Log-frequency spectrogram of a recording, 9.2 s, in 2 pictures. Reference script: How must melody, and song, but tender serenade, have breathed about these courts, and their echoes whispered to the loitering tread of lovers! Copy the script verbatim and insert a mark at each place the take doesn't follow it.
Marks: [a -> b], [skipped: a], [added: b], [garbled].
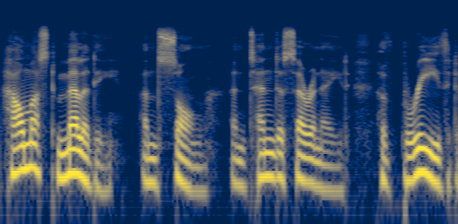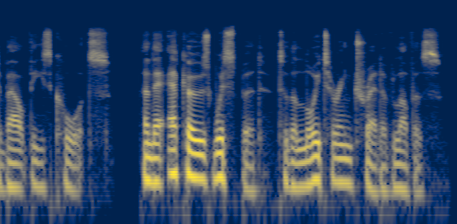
How must melody, and song, [but -> and] tender serenade, have breathed about these courts, and their echoes whispered to the loitering tread of lovers!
